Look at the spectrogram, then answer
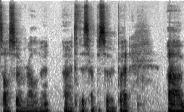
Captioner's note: uh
